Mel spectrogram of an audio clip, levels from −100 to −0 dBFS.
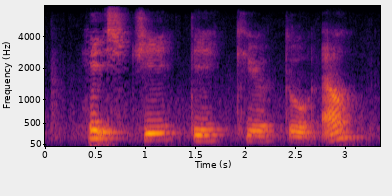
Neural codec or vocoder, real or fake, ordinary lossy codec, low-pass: none; real; Opus, 16 kbps; 7.2 kHz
